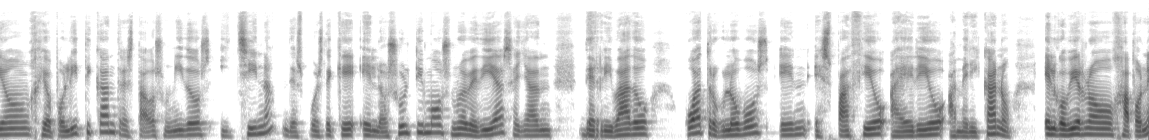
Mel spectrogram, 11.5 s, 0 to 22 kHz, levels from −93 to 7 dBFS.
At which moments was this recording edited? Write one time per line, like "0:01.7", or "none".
0:10.3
